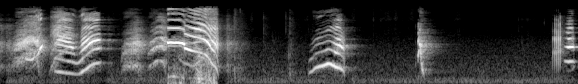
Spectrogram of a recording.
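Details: {'caption': 'Ringneck parakeet giving a few raspy screeches, one loud and broad, followed by a single swooping call and two short sharp chips separated by quiet gaps.'}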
